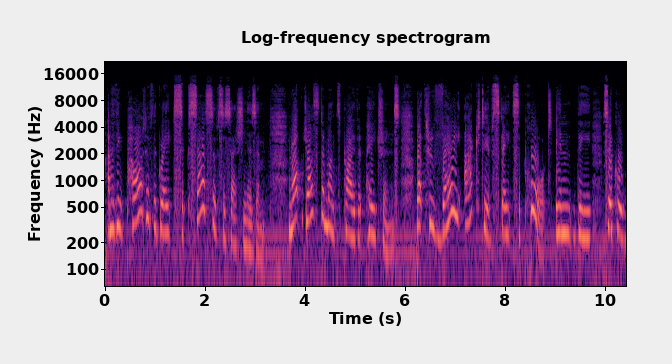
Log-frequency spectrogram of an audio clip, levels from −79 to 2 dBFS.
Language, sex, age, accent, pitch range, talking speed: English, female, 50-69, British, 235-305 Hz, 140 wpm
